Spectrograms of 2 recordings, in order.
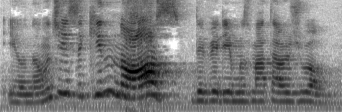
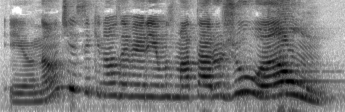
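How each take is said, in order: First: The word 'nós' is stressed. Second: The word 'João' is stressed. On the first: Other people were supposed to do it. "Se eu enfatizar a, a palavra nós" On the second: A different person was the intended victim. "E se eu enfatizar a palavra João"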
